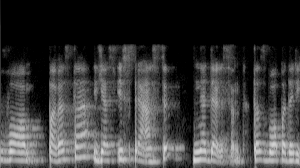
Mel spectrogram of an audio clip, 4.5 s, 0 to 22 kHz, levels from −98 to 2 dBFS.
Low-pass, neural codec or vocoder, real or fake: 7.2 kHz; none; real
